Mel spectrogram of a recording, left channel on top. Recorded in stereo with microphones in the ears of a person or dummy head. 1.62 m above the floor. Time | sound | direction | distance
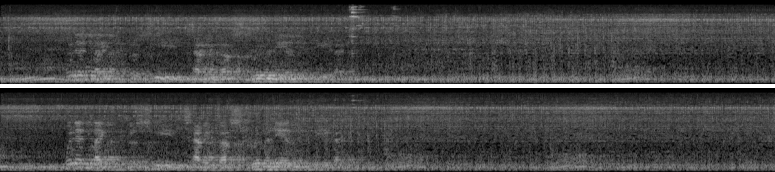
0.7 | a man speaking | 45° right (ahead or behind) | 6.5 m
3.5 | keys jangling | 55° left (ahead or behind) | 1.2 m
